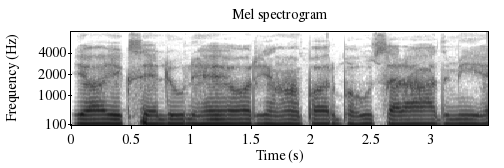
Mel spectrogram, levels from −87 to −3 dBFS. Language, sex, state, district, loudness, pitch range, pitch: Hindi, male, Jharkhand, Ranchi, -16 LUFS, 130-135 Hz, 135 Hz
